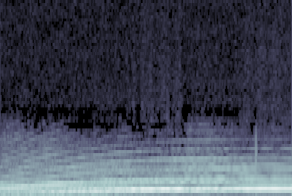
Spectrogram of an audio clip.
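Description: Second World War air raid siren wails in a loud, sustained tone that climbs slowly in pitch across the whole stretch, its rich overtones steady and unbroken, with no talking over it.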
